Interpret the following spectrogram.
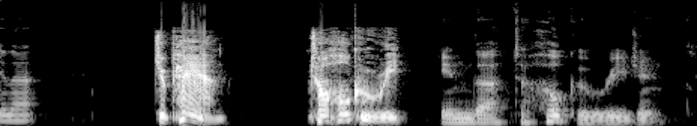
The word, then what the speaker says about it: Tohoku: Toko region, but it hadn't caused any damage. Suddenly, seismographs began recording powerful new vibrations. It was another earthquake. Let's see how I pronounce those names. Japan, Tohoku region. Tohoku.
